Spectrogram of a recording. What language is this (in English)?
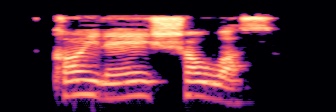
Uzbek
